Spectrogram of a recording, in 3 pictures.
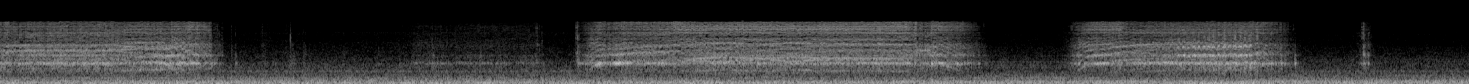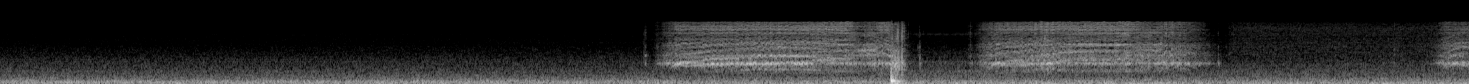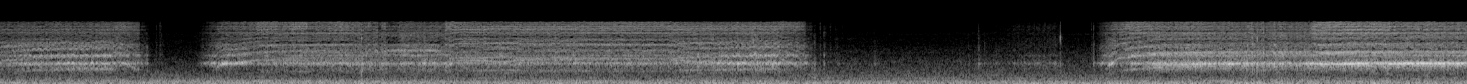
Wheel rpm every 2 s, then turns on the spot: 150, 20, 20, 140, 110, 80, 60, 0, 0, 0, 40, 120, 100, 40, 40, 90, 150, 160, 100, 10, 150, 230.
2-4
